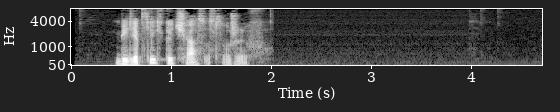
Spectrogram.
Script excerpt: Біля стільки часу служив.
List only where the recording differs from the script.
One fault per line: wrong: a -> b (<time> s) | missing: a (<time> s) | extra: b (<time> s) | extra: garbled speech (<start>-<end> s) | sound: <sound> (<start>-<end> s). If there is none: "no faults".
no faults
